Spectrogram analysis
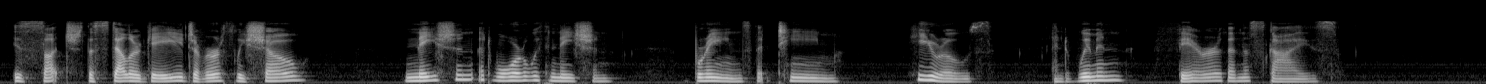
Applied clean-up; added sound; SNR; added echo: none; none; none; none.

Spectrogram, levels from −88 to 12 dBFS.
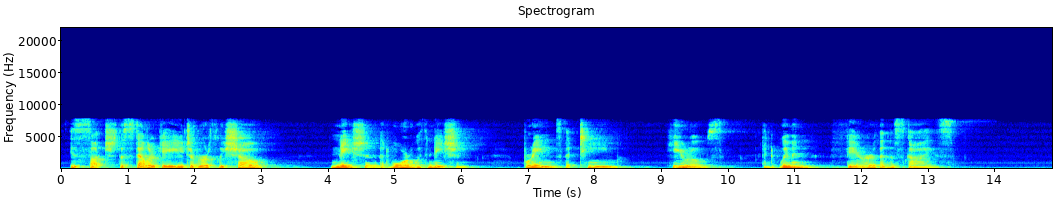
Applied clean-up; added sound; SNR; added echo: none; none; none; reverberation time 1.0 s.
